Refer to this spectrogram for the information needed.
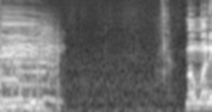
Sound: silence

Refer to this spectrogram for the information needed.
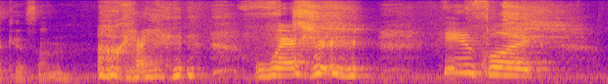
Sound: laughter

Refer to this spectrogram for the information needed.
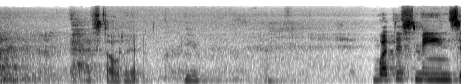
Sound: laughter

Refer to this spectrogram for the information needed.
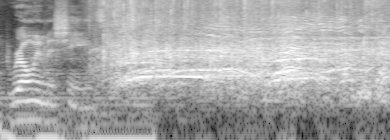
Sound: students applauding and cheering

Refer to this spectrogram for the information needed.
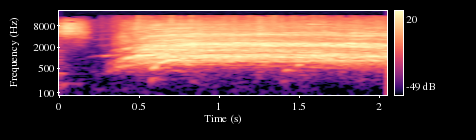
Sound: cheering

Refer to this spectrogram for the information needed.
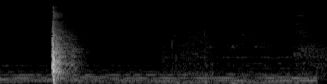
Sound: another smack for good measure

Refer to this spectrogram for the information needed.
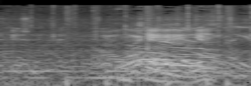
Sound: cheering; chatter

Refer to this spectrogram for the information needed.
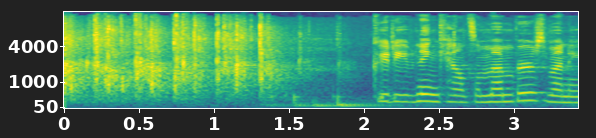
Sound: applause

